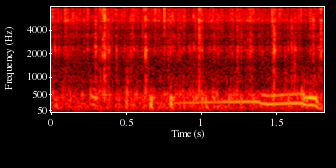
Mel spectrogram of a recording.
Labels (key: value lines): label: biophony, cascading saw
recorder: HydroMoth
